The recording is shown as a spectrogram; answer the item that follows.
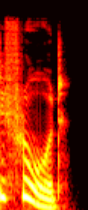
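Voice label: "Defraud", British English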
